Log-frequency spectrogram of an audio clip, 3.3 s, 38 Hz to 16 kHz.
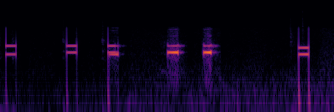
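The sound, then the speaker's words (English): Six short touch-tone beeps as someone dials 9 and then 1-800 on a telephone keypad, each a steady dual-pitched tone, pressed at an uneven pace with brief silences between them and no voices. “It's not letting me call out. I dial 9 and then 1-800.”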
